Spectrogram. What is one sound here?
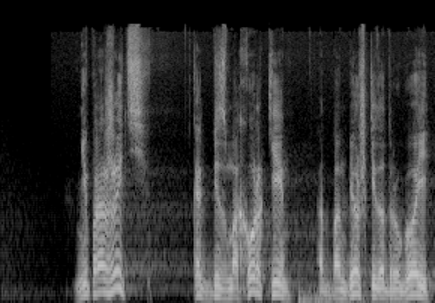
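A middle-aged man speaks calmly and expressively close to a microphone.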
